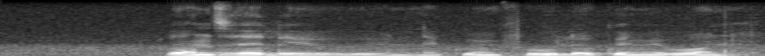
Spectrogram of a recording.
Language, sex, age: Swati, male, 24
